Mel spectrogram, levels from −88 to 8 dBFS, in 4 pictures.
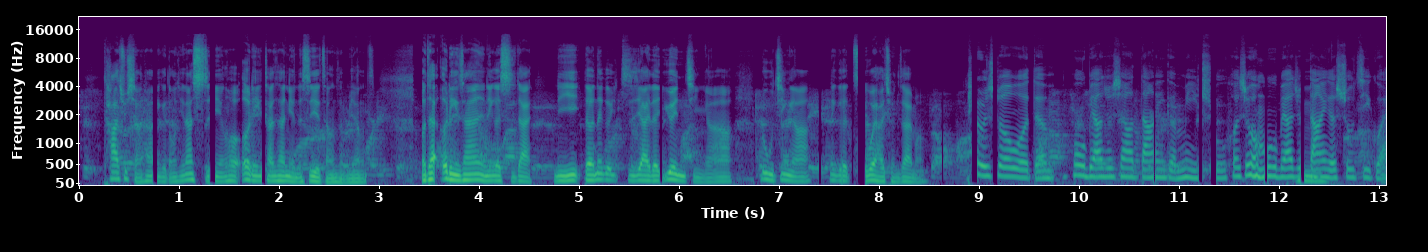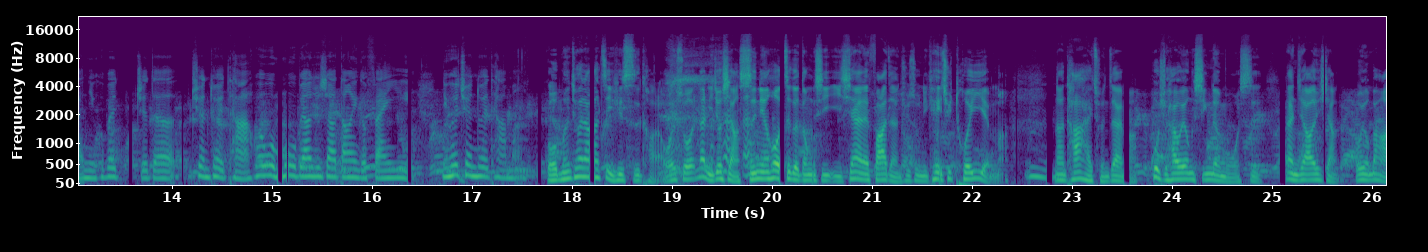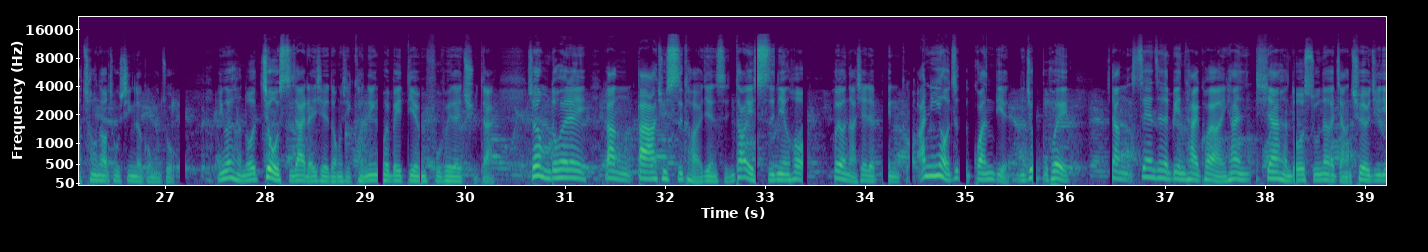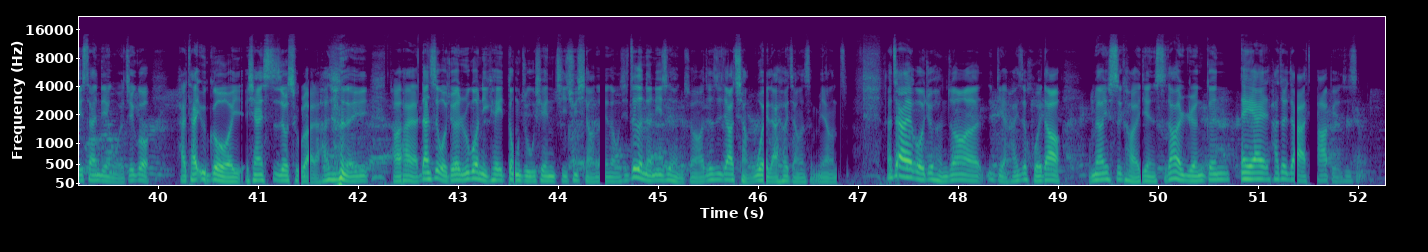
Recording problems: voice in the background; noticeable; throughout; 15 dB below the speech
choppy; occasionally; 4% of the speech affected

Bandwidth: 14.5 kHz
